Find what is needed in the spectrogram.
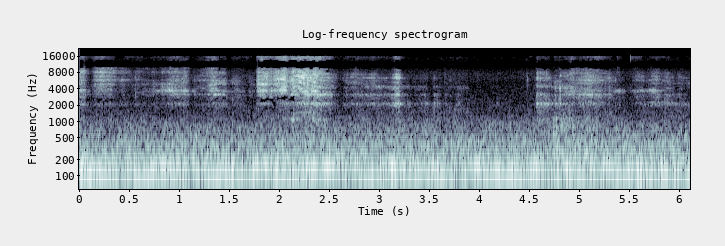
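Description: Faint handling noise as hands turn over unfinished wooden mandolin kit parts: light, irregular rubbing and rustling, over a steady low hum.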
